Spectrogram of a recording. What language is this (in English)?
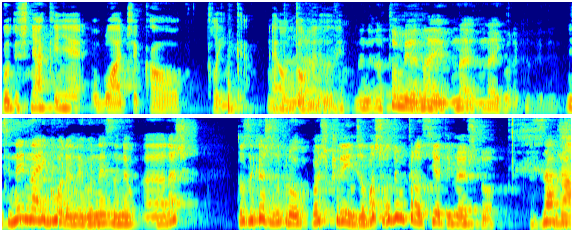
Croatian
